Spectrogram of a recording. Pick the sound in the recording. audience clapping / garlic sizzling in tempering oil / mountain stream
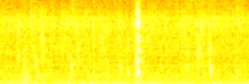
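garlic sizzling in tempering oil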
